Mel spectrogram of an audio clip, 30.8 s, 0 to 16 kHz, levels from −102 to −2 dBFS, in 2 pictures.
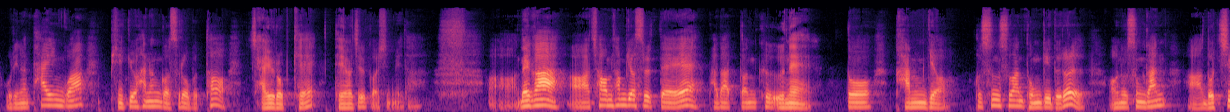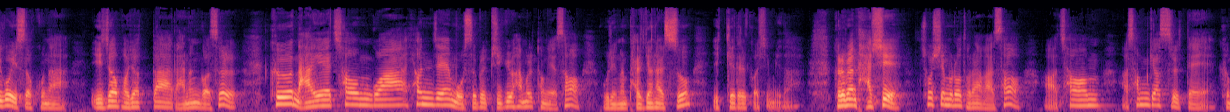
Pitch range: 105-145 Hz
